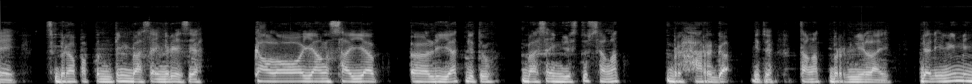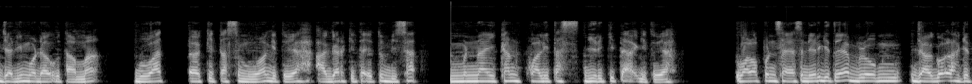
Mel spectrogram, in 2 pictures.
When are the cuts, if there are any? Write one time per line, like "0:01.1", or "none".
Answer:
0:14.2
